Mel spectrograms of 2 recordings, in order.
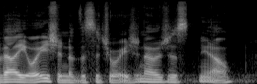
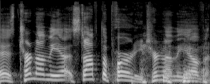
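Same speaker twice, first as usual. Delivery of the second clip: higher, eager call to the party; mock call-out; 9 semitones higher than usual. Retelling his own call to the party, higher and eager.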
